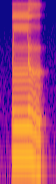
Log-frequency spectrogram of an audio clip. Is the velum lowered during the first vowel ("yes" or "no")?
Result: no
